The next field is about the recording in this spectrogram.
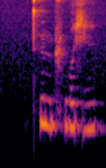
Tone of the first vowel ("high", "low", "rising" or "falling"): falling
